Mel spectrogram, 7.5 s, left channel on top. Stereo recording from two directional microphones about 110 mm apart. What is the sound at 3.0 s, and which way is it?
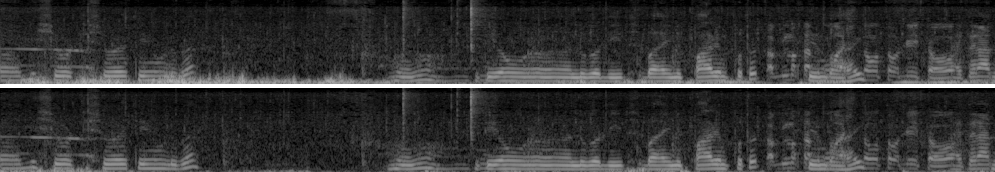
Speech, 20° right (ahead or behind).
